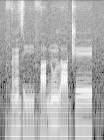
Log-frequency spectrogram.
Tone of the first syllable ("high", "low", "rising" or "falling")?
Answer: rising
